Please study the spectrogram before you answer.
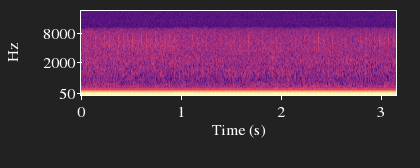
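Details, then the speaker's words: Aortic stenosis, moderate or severe: harsh mid-systolic diamond-shaped (crescendo-decrescendo) ejection murmur between heart sounds, taught as a teaching example of cardiac auscultation. "entonces un soplo típico puede ser de la aórtica o de la pulmonar y es un soplo que se produce típicamente en la parte media de la cist es es un soplo en Diamante"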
